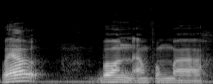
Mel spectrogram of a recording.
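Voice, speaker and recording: A man's voice: deep voice, animated, takes it slowly, dull audio, a little hiss or hum. A man with a Cameroonian English accent, a guest talking casually in an interview, chatty and laughing with pidgin-flavoured English. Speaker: guest, business founder.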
